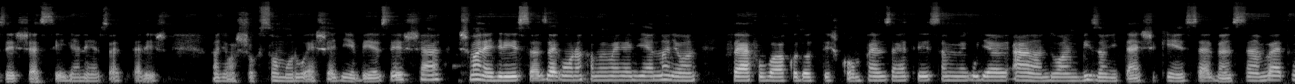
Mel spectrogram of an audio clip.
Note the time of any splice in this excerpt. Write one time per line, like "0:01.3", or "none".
0:04.5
